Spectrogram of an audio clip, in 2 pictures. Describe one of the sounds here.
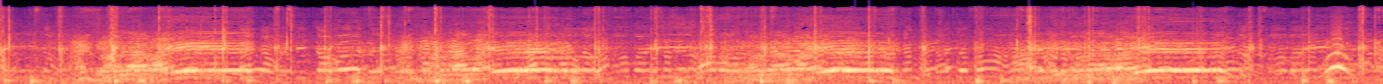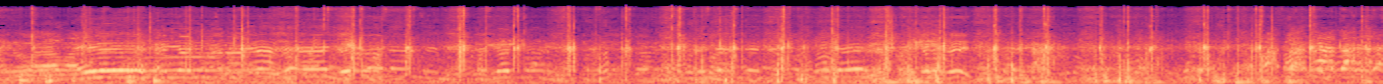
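A crowd claps hands in a steady rhythm.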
